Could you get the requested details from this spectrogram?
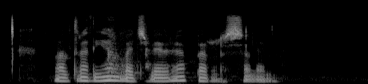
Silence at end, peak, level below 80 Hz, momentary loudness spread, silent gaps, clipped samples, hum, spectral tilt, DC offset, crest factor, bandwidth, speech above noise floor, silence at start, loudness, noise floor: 0.9 s; -4 dBFS; -76 dBFS; 12 LU; none; under 0.1%; none; -3.5 dB/octave; under 0.1%; 28 dB; 11 kHz; 35 dB; 0.1 s; -31 LUFS; -67 dBFS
